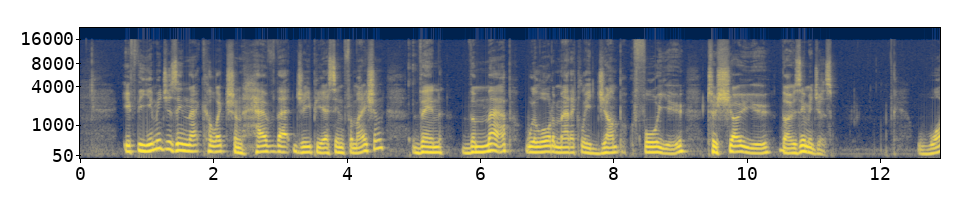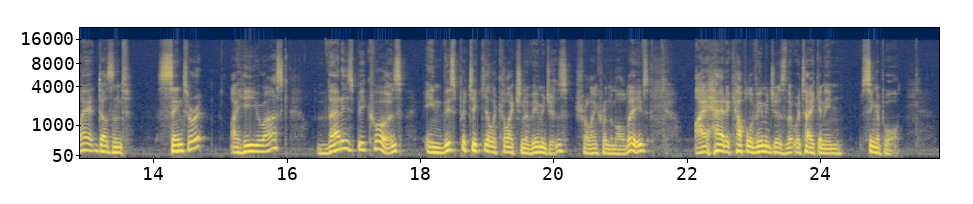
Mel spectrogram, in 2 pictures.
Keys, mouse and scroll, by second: 5.0 click, 19.0 click, 21.5 click.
